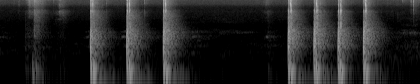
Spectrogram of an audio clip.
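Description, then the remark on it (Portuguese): Knocking on a door at night: a faint first tap, then three firm knocks, a pause, and four quicker knocks, loud with no voices. “mais batidas na porta.”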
